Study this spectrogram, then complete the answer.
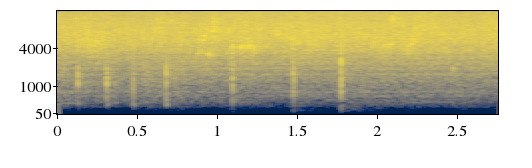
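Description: Lamb browning in a pot for soup, a steady loud sizzle and crackle of frying meat with several short sharp pops and spits close up.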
